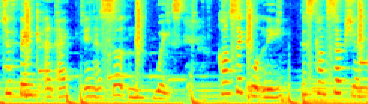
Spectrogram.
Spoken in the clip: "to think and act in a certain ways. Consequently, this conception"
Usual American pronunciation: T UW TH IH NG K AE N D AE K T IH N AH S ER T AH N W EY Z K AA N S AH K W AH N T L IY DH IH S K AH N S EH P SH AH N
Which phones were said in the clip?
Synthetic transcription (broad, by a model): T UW TH IH NG K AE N AE K T IH N AH S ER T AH N W EY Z K AA N S AH K W AH N T L IY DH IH S K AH N S EH P SH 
